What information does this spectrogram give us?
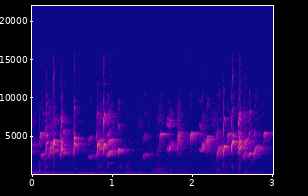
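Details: European goldfinch, lively natural twittering chosen to encourage other goldfinches to sing: three bursts of fast, bright, tinkling notes with buzzy trills, each lasting about half a second to a second and separated by brief pauses.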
